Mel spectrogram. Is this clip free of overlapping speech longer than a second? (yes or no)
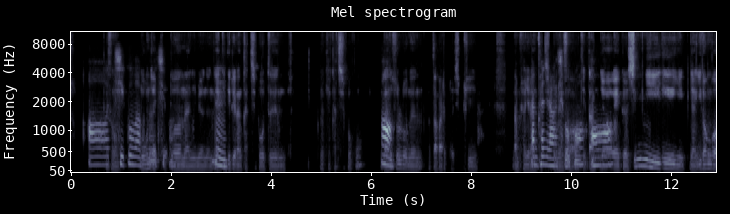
no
